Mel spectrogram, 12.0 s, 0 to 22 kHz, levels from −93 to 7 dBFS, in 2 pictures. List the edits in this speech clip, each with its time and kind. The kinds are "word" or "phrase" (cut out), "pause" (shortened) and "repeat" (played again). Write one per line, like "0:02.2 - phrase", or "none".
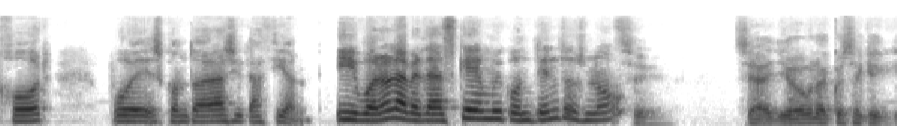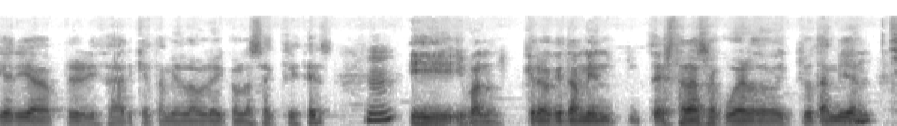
0:02.1 - pause
0:08.6 - pause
